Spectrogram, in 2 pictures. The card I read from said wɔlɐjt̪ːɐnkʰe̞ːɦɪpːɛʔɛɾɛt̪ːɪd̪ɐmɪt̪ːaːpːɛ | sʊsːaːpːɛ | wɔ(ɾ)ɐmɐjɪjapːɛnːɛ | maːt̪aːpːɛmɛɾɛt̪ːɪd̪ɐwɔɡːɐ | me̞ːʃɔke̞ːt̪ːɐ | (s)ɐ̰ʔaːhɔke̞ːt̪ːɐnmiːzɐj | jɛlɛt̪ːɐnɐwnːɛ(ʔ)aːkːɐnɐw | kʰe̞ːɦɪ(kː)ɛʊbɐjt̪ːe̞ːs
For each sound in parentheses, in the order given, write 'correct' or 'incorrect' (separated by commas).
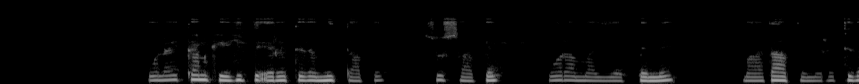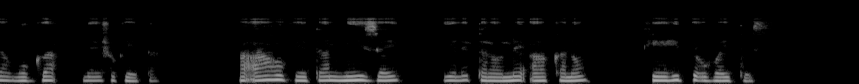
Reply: correct, incorrect, correct, incorrect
